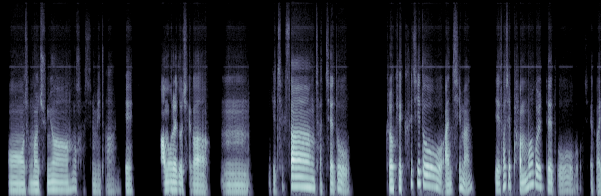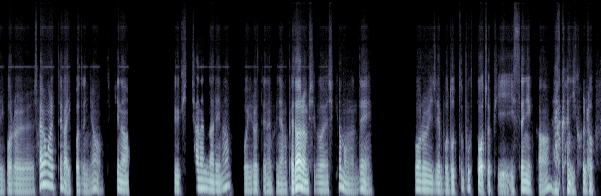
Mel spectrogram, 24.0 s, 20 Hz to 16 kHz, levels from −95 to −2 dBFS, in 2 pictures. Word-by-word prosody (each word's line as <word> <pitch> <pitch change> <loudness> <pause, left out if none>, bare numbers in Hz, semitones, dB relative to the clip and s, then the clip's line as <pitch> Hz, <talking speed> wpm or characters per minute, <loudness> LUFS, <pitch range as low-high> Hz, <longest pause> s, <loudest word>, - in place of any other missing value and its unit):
어 95 -1 +2
정말 95 0 0
중요한 100 0 +1
것 115 - -9
같습니다. 80 -2 -12
이게 90 -1 -4 0.5
아무래도 100 0 +5
제가 85 -4 +1 0.3
음 85 0 -3 0.4
이게 - - -10
책상 145 -3 +6
자체도 95 -6 -2 0.7
그렇게 115 +1 +3
크지도 160 - +2
않지만 85 +1 -1 0.4
이게 95 -2 0
사실 150 +4 -1
밥 - - 0
먹을 145 - +2
때도 90 -5 -4 0.2
제가 75 - -6
이거를 85 0 -3
사용할 160 - +3
때가 130 - -1
있거든요. 90 +5 -6
특히나 100 -4 -2 0.9
되게 100 -1 -3
귀찮은 125 -3 -2
날이나 105 +8 -2 0.3
뭐 90 - -4
이럴 95 +1 -3
때는 90 -1 -6
그냥 90 -1 -6
배달음식을 100 -4 +6
시켜 150 - -6
먹는데 90 -2 -3 0.8
그거를 110 -2 +1
이제 95 0 -3
뭐 85 -1 -5
노트북도 95 +2 -3
어차피 - - 0 0.2
있으니까 100 +1 -2
약간 90 +2 -1
이걸로 85 - -4
95 Hz, 270 characters per minute, -25 LUFS, 90-115 Hz, 0.9 s, 책상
